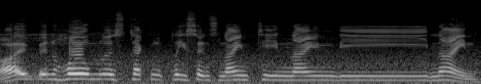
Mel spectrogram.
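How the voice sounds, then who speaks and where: Against noticeable background noise, a man with a high pitch talks at a fairly slow pace. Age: 30s. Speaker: homeless musician. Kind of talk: testimony. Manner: halting.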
